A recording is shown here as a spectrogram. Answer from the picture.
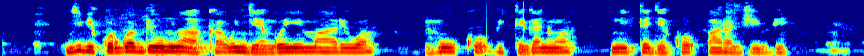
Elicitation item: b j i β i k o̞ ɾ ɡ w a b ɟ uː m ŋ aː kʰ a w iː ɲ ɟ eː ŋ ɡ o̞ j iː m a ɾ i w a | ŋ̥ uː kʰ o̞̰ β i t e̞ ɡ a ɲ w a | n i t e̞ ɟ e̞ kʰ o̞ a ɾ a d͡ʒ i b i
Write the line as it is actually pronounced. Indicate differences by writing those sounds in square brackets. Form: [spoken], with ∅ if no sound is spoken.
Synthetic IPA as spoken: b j i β i k o̞ ɾ ɡ w a b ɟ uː m ŋ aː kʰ a w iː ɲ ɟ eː ŋ ɡ o̞ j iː m a ɾ i w a | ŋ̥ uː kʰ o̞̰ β i t e̞ ɡ a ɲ w a | n i t e̞ ɟ e̞ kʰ o̞ a ɾ a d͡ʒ i b i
